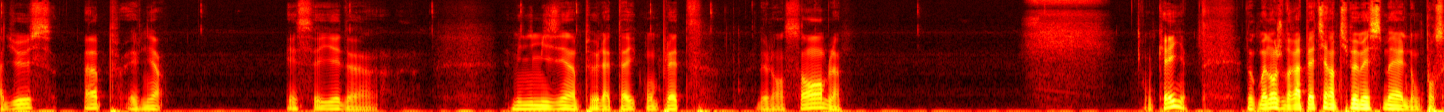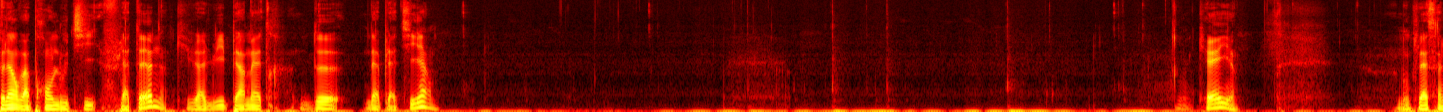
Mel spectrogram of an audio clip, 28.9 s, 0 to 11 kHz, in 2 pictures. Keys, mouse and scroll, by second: 2.1-7.7 drag, 7.7-9.3 middle drag, 9.3-10.9 drag, 10.9-15.6 middle drag, 15.6-17.8 drag, 17.8-21.0 right drag, 21.0-24.7 drag, 26.0-28.8 middle drag.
